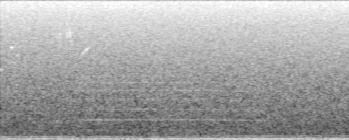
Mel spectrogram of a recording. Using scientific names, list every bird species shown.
Zosterops japonicus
